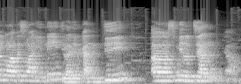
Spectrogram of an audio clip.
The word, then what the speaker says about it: Smiljan: Nah, di mana Nikola Tesla ini dilahirkan di Smiljan, ya, bacanya Smiljan atau Smiljan ini.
